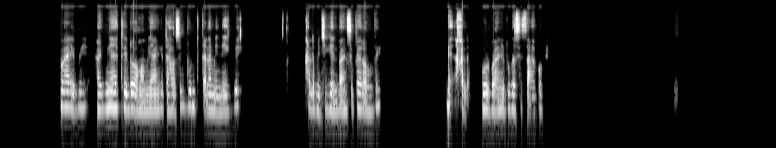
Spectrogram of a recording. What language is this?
Wolof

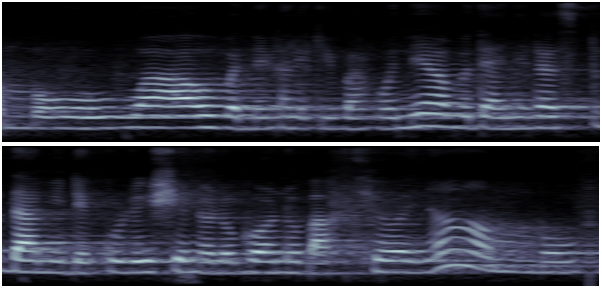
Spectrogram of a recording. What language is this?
Nepali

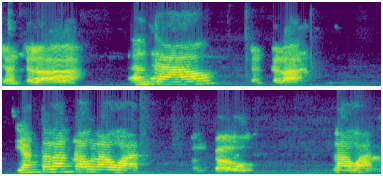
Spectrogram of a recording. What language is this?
Indonesian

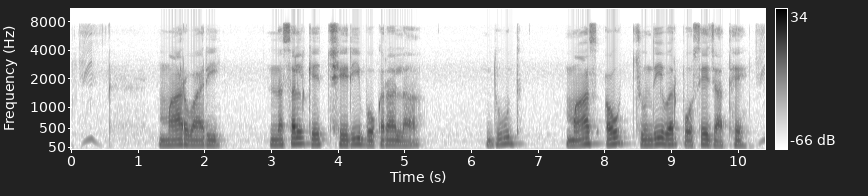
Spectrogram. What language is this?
Chhattisgarhi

